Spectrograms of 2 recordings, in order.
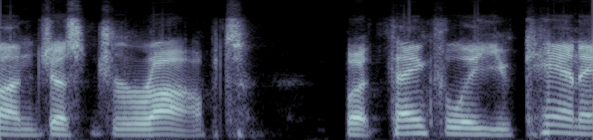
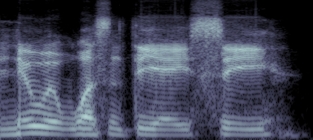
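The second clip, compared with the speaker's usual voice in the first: slow, rough, gruff voice. Narrating the scene, the speaker voices someone outside the vent in a gruff voice. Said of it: "you hear a gruff voice from outside the vent saying".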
